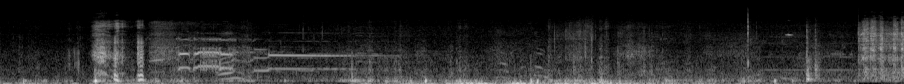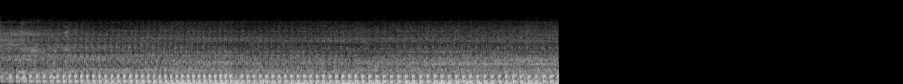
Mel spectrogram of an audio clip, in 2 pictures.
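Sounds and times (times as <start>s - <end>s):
motorcycle engine starting and running: 8.6s - 14.6s.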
